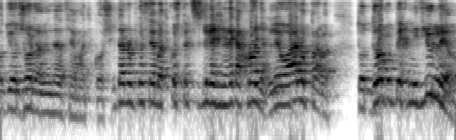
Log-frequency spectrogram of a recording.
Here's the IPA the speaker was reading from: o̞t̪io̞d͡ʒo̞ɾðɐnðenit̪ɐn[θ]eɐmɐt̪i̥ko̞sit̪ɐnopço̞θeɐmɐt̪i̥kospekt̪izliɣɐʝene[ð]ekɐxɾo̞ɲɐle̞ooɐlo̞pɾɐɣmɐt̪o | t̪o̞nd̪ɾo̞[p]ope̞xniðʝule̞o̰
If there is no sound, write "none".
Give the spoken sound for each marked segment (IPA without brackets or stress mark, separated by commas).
θ, ð, p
